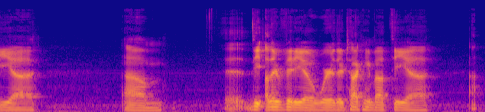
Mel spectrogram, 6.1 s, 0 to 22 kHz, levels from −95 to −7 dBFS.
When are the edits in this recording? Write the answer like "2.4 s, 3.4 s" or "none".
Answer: none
